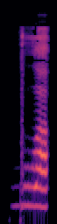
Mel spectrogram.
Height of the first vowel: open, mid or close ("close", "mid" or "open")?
close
